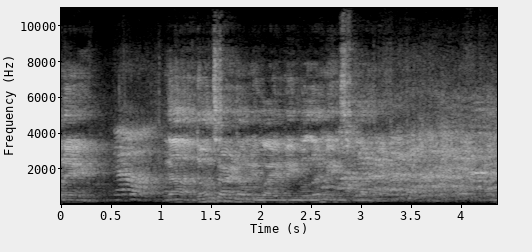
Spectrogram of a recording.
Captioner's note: audience laughs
